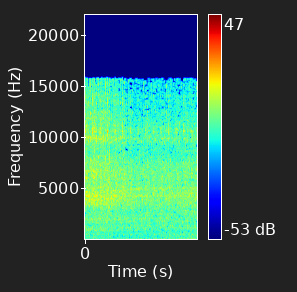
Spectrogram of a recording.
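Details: Toyota Opa petrol engine idling with a customer complaint of misfire: slightly uneven, lumpy beat from one cylinder not firing, diagnosed by swapping coils between cylinders.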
